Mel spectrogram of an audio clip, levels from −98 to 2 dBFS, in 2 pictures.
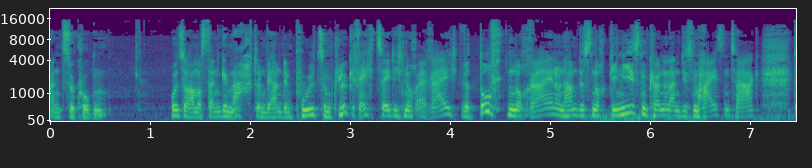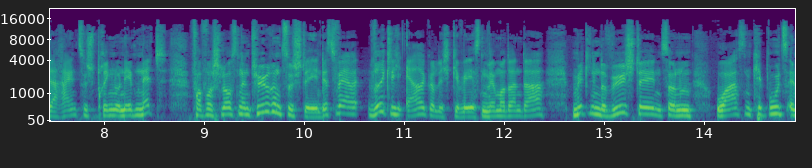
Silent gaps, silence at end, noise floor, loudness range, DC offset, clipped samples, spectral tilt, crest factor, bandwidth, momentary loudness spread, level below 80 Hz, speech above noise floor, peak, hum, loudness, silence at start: none; 0 s; -47 dBFS; 2 LU; under 0.1%; under 0.1%; -3 dB/octave; 18 dB; 15.5 kHz; 6 LU; -58 dBFS; 22 dB; -8 dBFS; none; -24 LUFS; 0 s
